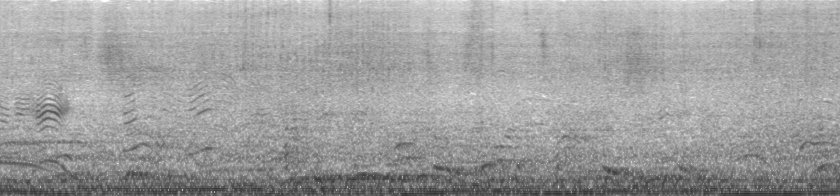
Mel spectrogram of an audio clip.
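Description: Engines of several demolition derby cars running together in a loud, steady low din, with crowd voices and shouts over them.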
